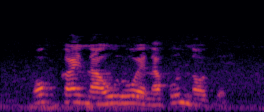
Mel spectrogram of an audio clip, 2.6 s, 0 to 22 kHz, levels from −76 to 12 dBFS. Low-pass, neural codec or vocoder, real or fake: 7.2 kHz; none; real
